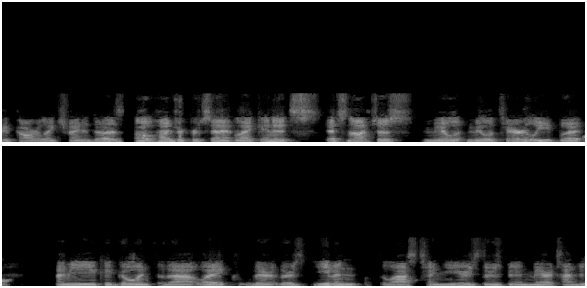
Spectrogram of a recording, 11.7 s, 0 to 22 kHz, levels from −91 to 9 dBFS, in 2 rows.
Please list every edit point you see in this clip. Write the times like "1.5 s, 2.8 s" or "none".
1.2 s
